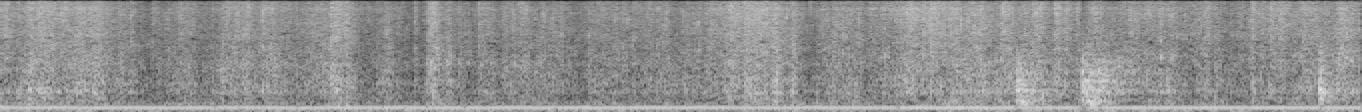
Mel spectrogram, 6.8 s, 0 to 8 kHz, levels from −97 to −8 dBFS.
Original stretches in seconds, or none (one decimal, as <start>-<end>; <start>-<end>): 4.1-4.5; 5.1-6.8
